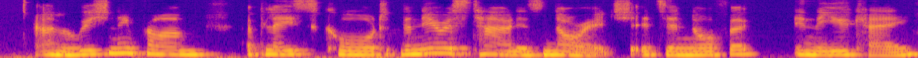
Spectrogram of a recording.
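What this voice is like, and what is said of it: British English accent. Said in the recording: “that's why I still have my accent.”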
